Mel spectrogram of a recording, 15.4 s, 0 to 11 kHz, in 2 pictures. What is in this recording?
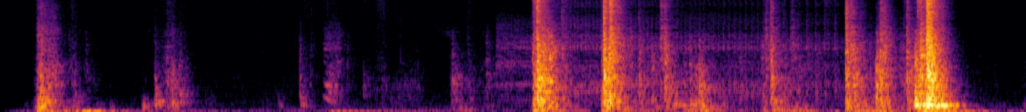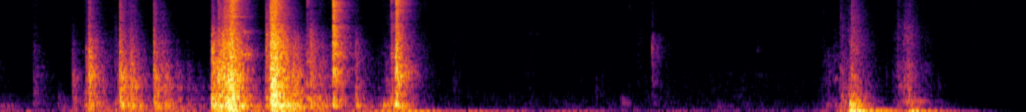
SHUTTERS CLOSING – 2
Sound of shutters closing (with also the sound of the window). Sound recorded with a ZOOM H4N Pro.
Son de fermeture de volets (avec le bruit de l’ouverture et de la fermeture de la fenêtre également). Son enregistré avec un ZOOM H4N Pro.
house, open, opening, room, shutter, shutters, shuuters-opening, window, windows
